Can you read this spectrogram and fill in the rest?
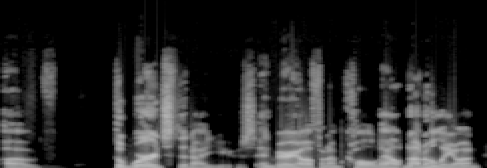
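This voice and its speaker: A man answering interview questions conversationally as a writer, thoughtful and halting, circling back to rephrase as he goes. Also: mid-range voice, expressive, creaky, a bit bright, no room sound, clean studio sound. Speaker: podcast guest, writer and dramatist.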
